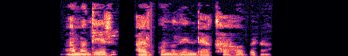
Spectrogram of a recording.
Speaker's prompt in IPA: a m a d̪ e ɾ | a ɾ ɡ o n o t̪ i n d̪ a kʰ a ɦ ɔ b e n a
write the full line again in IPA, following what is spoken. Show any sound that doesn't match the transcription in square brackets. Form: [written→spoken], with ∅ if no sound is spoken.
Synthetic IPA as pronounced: a m a d̪ e ɾ | a ɾ [ɡ→k] o n o [t̪→d̪] i n d̪ [a→ɛ] kʰ a ɦ ɔ b e n a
